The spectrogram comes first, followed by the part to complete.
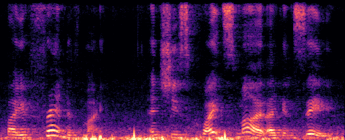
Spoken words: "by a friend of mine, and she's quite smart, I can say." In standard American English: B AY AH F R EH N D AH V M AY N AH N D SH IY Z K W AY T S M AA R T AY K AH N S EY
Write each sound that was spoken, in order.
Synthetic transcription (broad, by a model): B AY AH F R EH N D AH V M AY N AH N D SH IY Z K W AY T S M AA R T AY K AH N S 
